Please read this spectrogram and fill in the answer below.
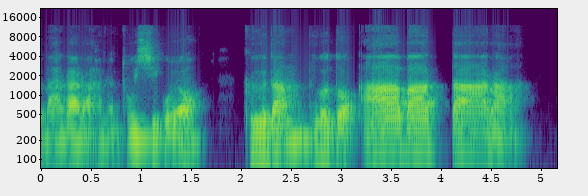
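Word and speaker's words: अवतार: 그다음 이것도 아바따라 아바따라 아바따라 따를 좀 더 길게 해 줘야 되겠죠. 원래는 아바따라 하면은 아바가 아래로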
